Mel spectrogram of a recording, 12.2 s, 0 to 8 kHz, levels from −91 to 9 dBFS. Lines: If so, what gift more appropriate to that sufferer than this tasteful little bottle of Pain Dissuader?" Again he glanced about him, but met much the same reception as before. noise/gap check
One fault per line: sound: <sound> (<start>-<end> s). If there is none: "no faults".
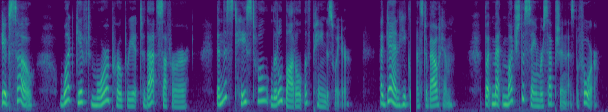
sound: dropout (8.2-8.3 s)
